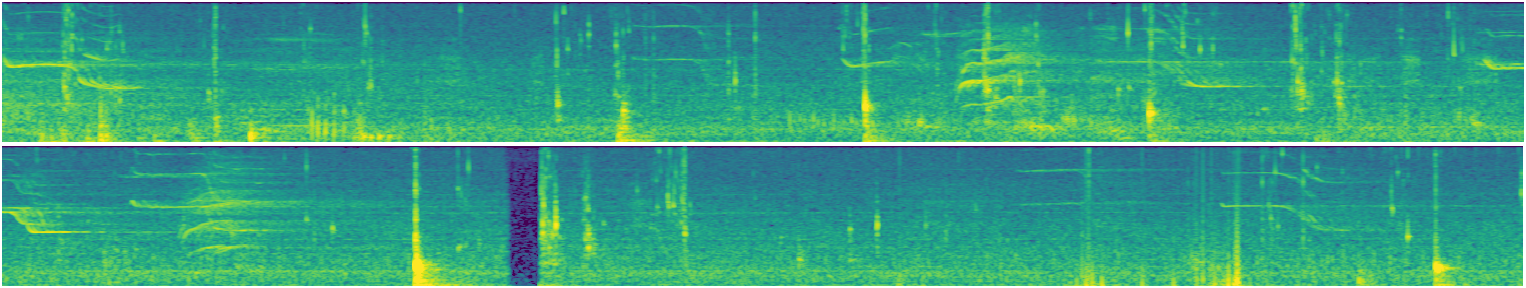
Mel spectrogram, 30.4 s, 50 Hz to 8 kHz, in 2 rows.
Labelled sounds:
0.0	1.5	killer whale, southern Alaska resident, 0.83 to 8.0 kHz
6.2	7.3	killer whale, southern Alaska resident, 0.87 to 8.0 kHz
9.2	10.3	killer whale, southern Alaska resident, 0.46 to 8.0 kHz
10.8	12.6	killer whale, southern Alaska resident, 0.96 to 8.0 kHz
14.6	16.1	killer whale, southern Alaska resident, 0.92 to 8.0 kHz
16.5	18.1	killer whale, southern Alaska resident, 0.28 to 8.0 kHz
25.4	26.6	killer whale, southern Alaska resident, 0.96 to 8.0 kHz
27.4	28.8	killer whale, southern Alaska resident, 0.96 to 7.7 kHz

